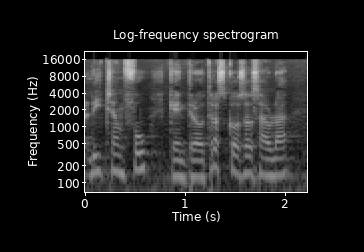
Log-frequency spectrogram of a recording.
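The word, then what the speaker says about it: 李尚福: para dos academias militares aquí se pronuncia lichampú que entre otras cosas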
